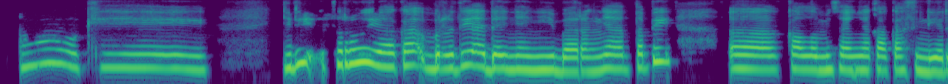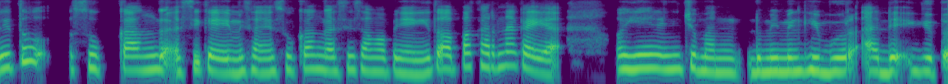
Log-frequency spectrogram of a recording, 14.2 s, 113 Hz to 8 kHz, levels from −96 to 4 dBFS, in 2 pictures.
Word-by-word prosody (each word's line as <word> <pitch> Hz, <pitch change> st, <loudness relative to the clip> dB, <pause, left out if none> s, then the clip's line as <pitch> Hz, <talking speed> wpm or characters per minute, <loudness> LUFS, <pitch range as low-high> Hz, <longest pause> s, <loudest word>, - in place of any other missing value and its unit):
Oh 295 Hz, -1 st, -3 dB
oke. 265 Hz, -, -13 dB, 1.3 s
Jadi, 255 Hz, +5 st, +2 dB, 0.2 s
seru 305 Hz, +1 st, +3 dB
ya, 280 Hz, -5 st, +3 dB
Kak, 290 Hz, -4 st, 0 dB
berarti 255 Hz, +4 st, +2 dB
ada 265 Hz, -3 st, +2 dB
nyanyi 235 Hz, -1 st, +2 dB
barengnya. 220 Hz, +3 st, +1 dB
Tapi, 355 Hz, +8 st, +1 dB, 0.4 s
eee, 245 Hz, -1 st, +4 dB
kalau 240 Hz, -1 st, +2 dB
misalnya 235 Hz, 0 st, +1 dB
Kakak 230 Hz, 0 st, -1 dB
sendiri 225 Hz, +3 st, +1 dB
tuh 365 Hz, +8 st, -1 dB, 0.2 s
suka 235 Hz, 0 st, -2 dB
enggak 240 Hz, -2 st, 0 dB
sih, -, -, -2 dB
kayak 205 Hz, -4 st, +1 dB
misalnya 215 Hz, -2 st, -3 dB
suka 235 Hz, +3 st, -4 dB
nggak 220 Hz, -2 st, -1 dB
sih 235 Hz, +2 st, -6 dB
sama 220 Hz, -3 st, -3 dB
penyanyi 200 Hz, -1 st, -2 dB
itu? 250 Hz, -, +2 dB
Apa 245 Hz, +3 st, -1 dB
karena 275 Hz, +1 st, -2 dB
kayak, 225 Hz, -8 st, +1 dB, 0.4 s
"Oh 240 Hz, -, +1 dB
iya 250 Hz, +1 st, +4 dB
ini 245 Hz, 0 st, +1 dB
cuman 210 Hz, -4 st, -1 dB
demi 215 Hz, 0 st, +3 dB
menghibur 215 Hz, -1 st, +2 dB
adek," 215 Hz, 0 st, +1 dB, 0.2 s
gitu. 210 Hz, -2 st, 0 dB
235 Hz, 165 wpm, -22 LUFS, 220-255 Hz, 1.3 s, eee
